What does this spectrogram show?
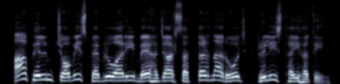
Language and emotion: Gujarati, neutral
